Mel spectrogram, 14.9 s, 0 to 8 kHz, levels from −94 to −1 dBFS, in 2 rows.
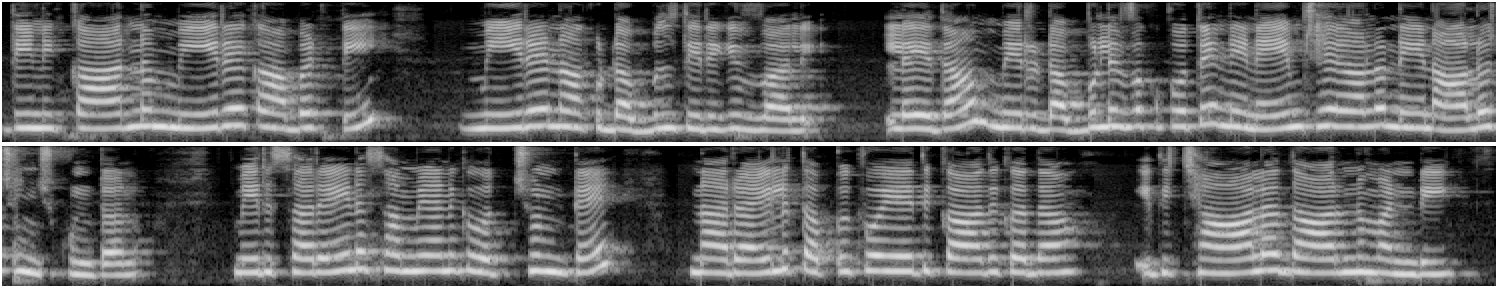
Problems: none marked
